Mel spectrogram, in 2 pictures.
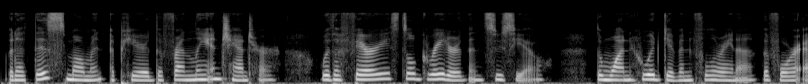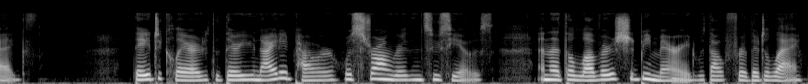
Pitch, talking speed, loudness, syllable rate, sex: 210 Hz, 165 wpm, -16 LUFS, 5.1 syllables/s, female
